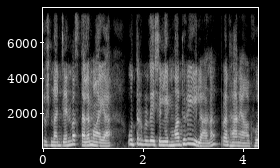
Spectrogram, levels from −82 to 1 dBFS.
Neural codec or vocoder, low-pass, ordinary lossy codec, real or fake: codec, 16 kHz, 4 kbps, FreqCodec, smaller model; none; none; fake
